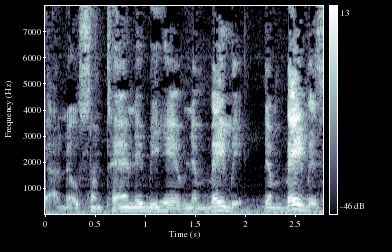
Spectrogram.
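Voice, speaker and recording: Noticeable background noise under a woman speaking. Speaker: food vlogger. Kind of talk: casual mukbang vlog chat. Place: home room. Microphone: phone near.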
